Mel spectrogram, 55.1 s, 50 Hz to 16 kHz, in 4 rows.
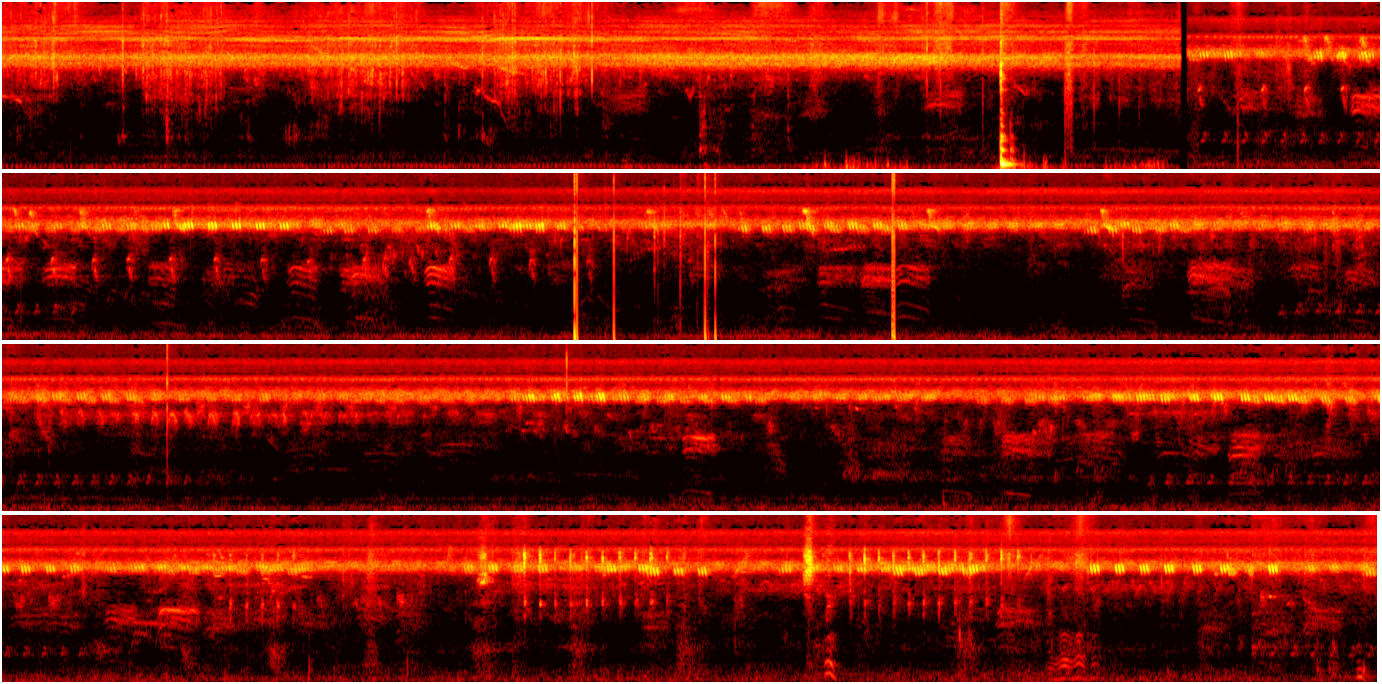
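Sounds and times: insects chorus: 0:00.0 - 0:55.0
repeated bird calls: 0:49.1 - 0:52.3.

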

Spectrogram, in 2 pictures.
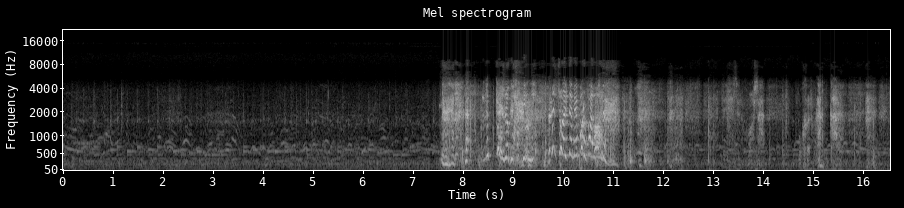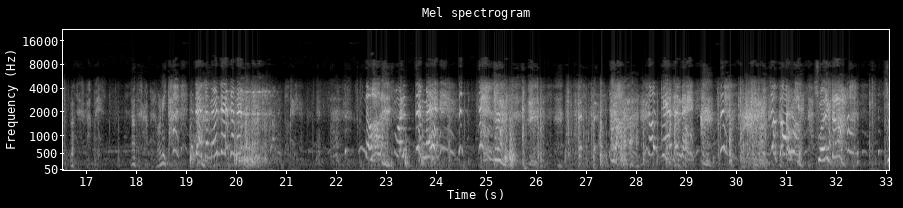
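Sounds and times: person panting heavily: 0:10.8 - 0:14.5, 0:15.4 - 0:19.2, 0:24.1 - 0:28.3, 0:29.2 - 0:30.3.

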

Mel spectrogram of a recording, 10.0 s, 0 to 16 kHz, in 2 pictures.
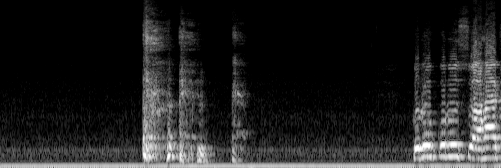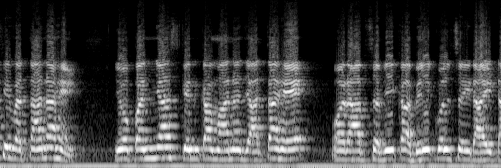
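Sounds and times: low hum: 0:00.0 - 0:10.0
man coughing: 0:01.4 - 0:02.6.

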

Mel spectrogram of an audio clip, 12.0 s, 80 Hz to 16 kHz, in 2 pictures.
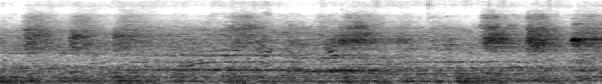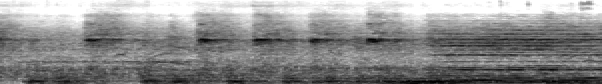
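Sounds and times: crowd murmur: 0:00.0 - 0:12.0
music over public address: 0:00.0 - 0:12.0.

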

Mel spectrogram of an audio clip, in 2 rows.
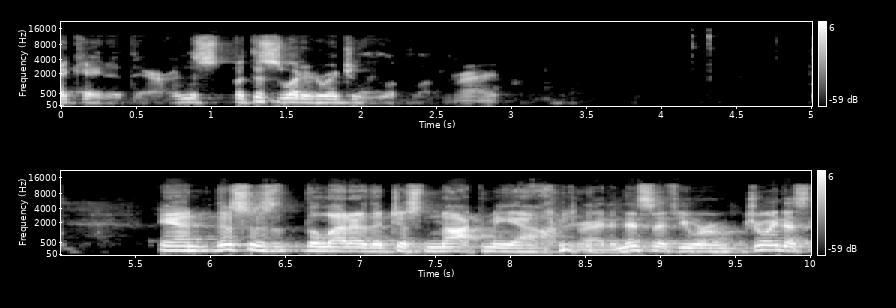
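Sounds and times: man speaking: 0:00.0 - 0:03.0, 0:05.6 - 0:10.0.

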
